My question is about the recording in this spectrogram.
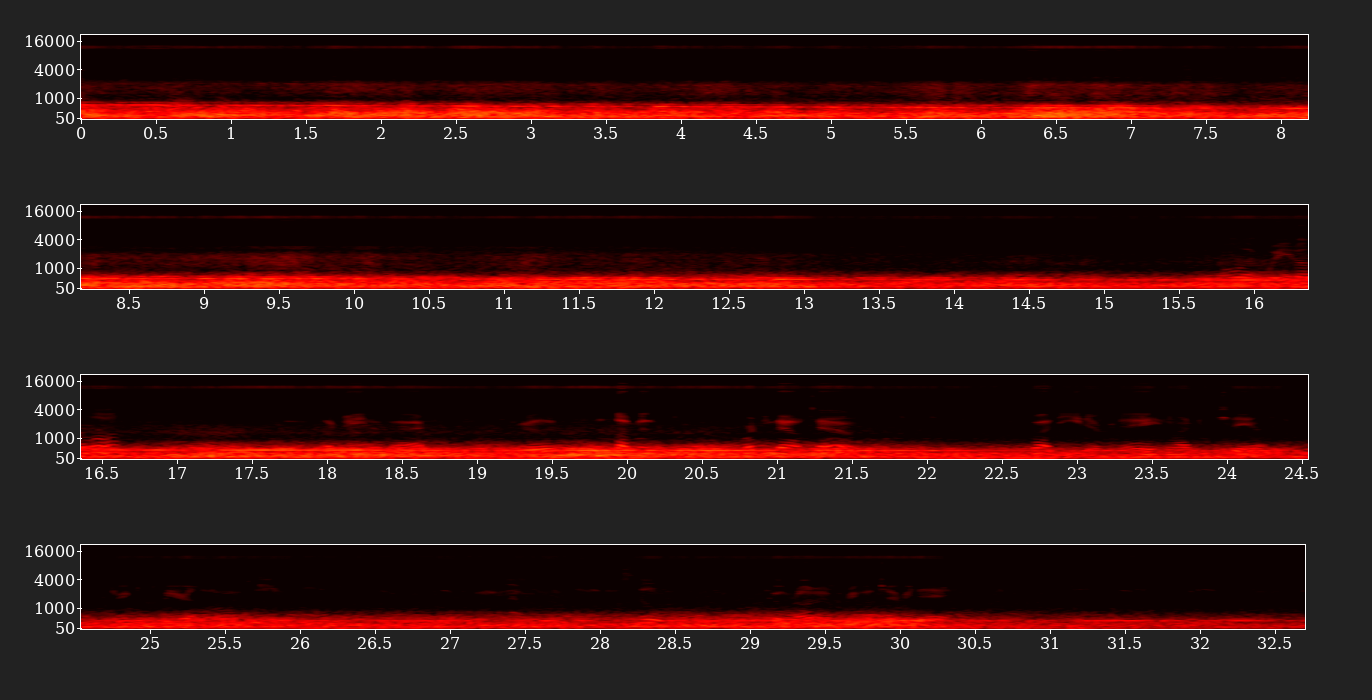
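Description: A motor's steady drone, one tone that sinks slowly in pitch throughout, over a low rumble.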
